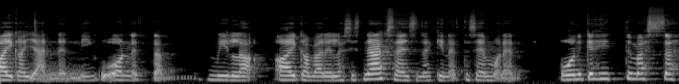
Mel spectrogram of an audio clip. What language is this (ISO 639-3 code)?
fin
